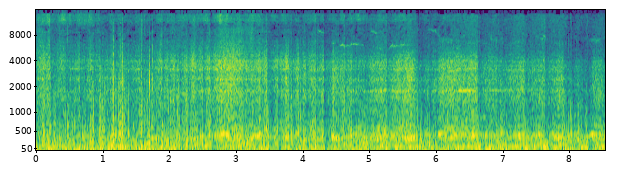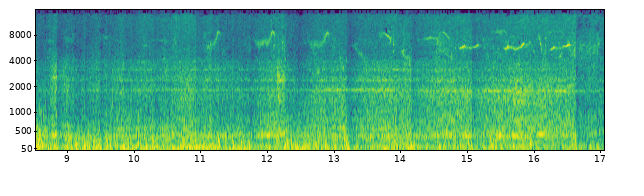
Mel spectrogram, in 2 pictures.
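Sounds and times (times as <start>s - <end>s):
train wheels on rails: 0.0s - 17.0s.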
